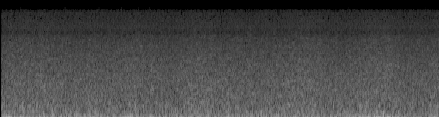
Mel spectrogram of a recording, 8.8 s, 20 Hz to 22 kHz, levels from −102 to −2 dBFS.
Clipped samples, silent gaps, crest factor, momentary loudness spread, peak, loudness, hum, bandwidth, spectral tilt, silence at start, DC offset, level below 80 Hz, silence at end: under 0.1%; none; 16 dB; 2 LU; -32 dBFS; -50 LUFS; none; 16.5 kHz; -3.5 dB/octave; 0.05 s; under 0.1%; -56 dBFS; 0 s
